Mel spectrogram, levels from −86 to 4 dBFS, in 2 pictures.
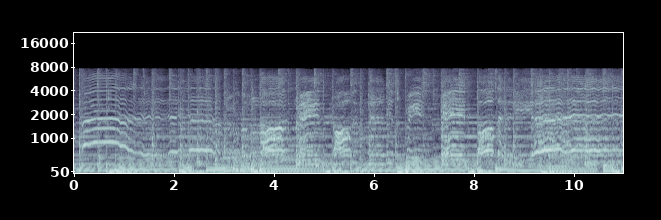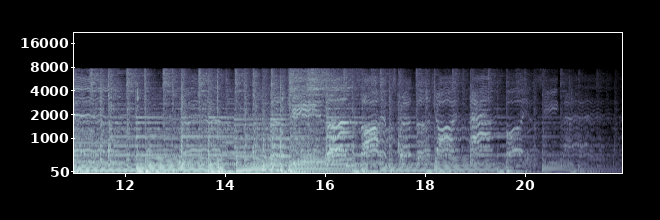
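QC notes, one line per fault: No faults to log for this clip.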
